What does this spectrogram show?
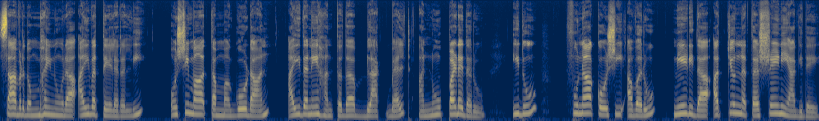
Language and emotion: Kannada, neutral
